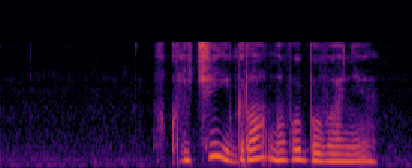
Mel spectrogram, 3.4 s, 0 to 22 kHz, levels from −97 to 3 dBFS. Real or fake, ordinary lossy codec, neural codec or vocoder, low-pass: fake; none; codec, 16 kHz, 4.8 kbps, FACodec; none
